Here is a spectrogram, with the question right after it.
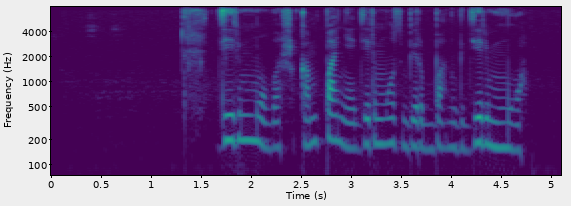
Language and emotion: Russian, angry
